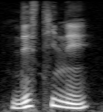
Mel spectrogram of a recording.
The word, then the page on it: destiner: France; [dɛs.ti.ne]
